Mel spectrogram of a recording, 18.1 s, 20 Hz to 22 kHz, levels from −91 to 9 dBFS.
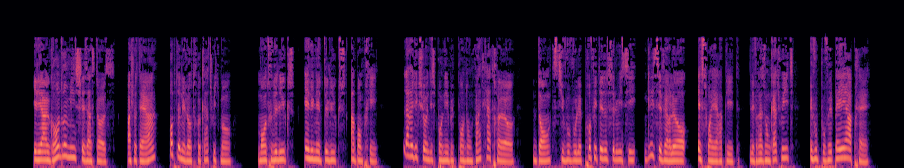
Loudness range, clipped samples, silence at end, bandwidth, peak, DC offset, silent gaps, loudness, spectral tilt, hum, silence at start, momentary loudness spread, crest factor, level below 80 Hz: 2 LU; under 0.1%; 0.75 s; 10 kHz; -4 dBFS; under 0.1%; 2.49-2.54 s, 4.91-5.14 s, 7.84-8.07 s, 10.56-10.65 s, 16.15-16.20 s; -21 LUFS; -6 dB/octave; none; 0.7 s; 9 LU; 16 dB; -36 dBFS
